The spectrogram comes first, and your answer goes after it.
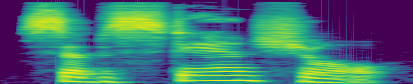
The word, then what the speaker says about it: substantial: When the sound right before the suffix is the sh, sh sound, then you're going to pronounce the suffix as just the dark L, as just a single syllable. Ol, shul, shul, official, substantial, special.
